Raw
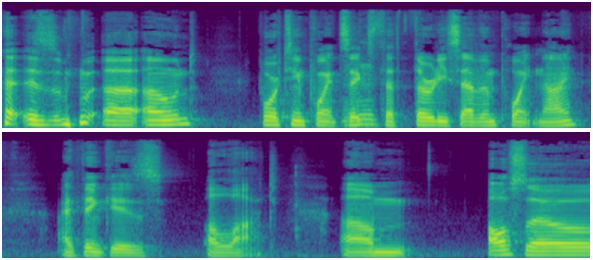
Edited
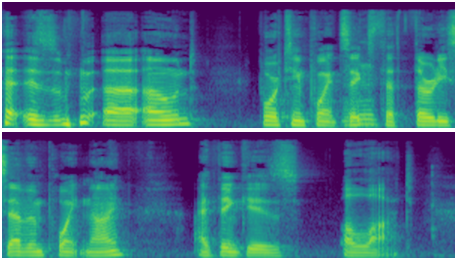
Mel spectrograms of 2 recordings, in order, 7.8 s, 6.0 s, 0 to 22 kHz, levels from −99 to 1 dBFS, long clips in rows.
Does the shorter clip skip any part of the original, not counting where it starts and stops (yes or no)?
no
